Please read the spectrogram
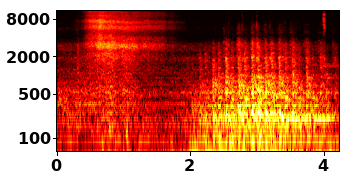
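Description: Cat K Series small wheel loader dumping loose material from its raised bucket: a hissing pour starts about half a second in and fades out, then the machine's engine keeps running with a low, steady sound.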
